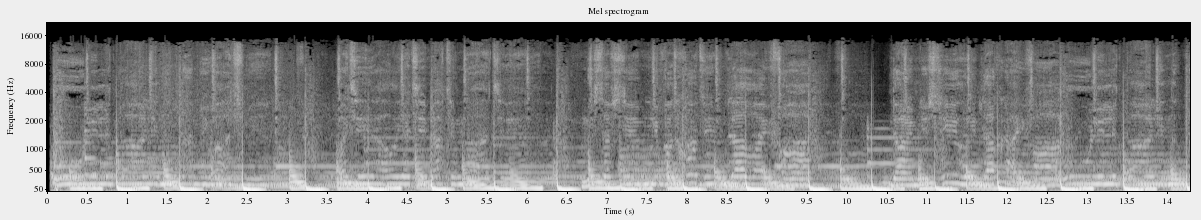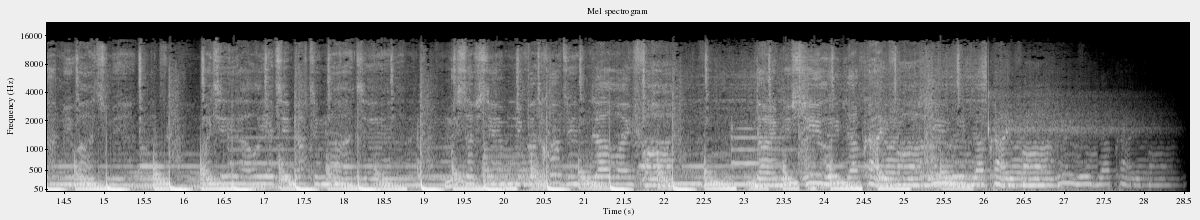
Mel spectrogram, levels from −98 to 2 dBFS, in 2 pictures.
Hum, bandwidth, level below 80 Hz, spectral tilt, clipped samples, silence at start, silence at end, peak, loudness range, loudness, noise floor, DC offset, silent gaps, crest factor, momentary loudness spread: none; 14.5 kHz; -12 dBFS; -6 dB/octave; under 0.1%; 0.05 s; 0.35 s; 0 dBFS; 1 LU; -13 LUFS; -40 dBFS; 2%; none; 10 dB; 4 LU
